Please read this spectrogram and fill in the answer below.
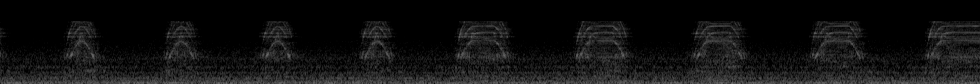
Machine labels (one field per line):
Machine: slide rail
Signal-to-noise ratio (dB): 6 dB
